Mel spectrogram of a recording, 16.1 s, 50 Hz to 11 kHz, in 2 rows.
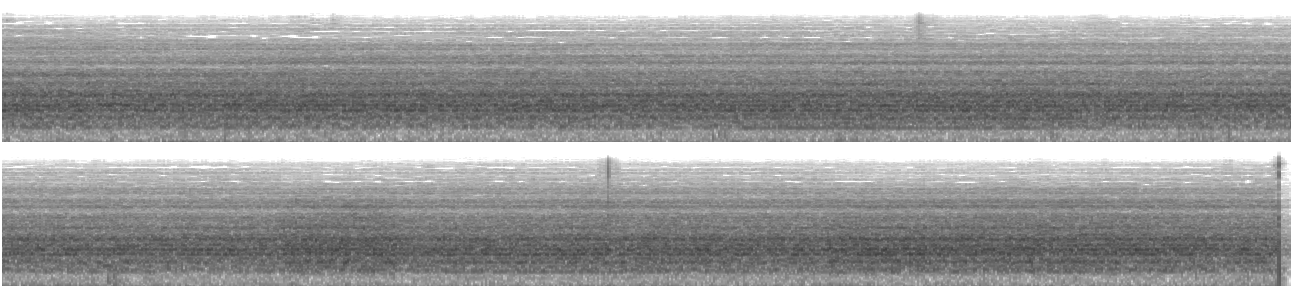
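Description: Steady AM static hiss from a President Jackson II CB radio receiving channel 19 (27.185 MHz AM), with no intelligible station coming through. A faint low tone rides in the noise through the middle.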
